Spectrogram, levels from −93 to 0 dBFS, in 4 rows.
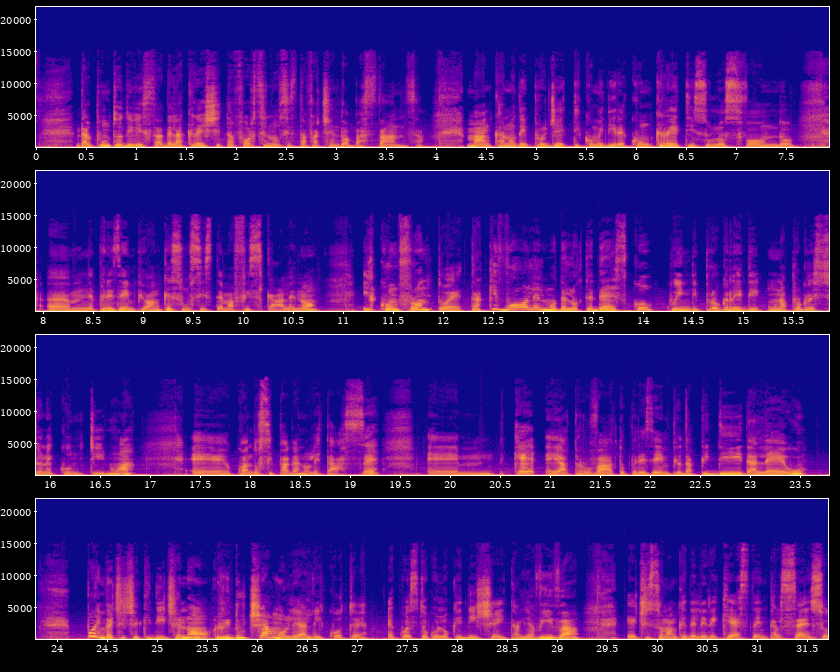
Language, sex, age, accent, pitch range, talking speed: Italian, female, 30-49, native, 145-185 Hz, 155 wpm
